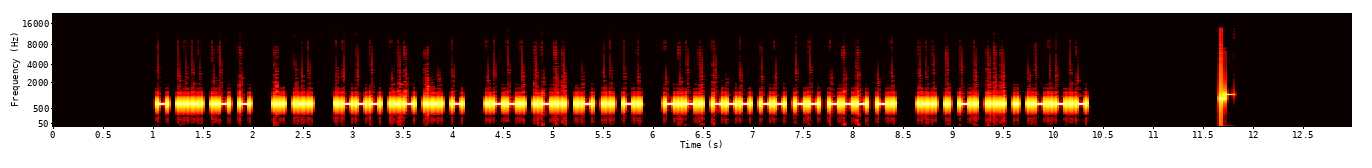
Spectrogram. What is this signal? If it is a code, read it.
Morse code, heard as a keyed tone, about 36 wpm, 700 Hz. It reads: THAT IS JUST PLAIN COMMON SENSE.
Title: Sentences from Top 1000 Words - Review Part 4 - 35wpm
